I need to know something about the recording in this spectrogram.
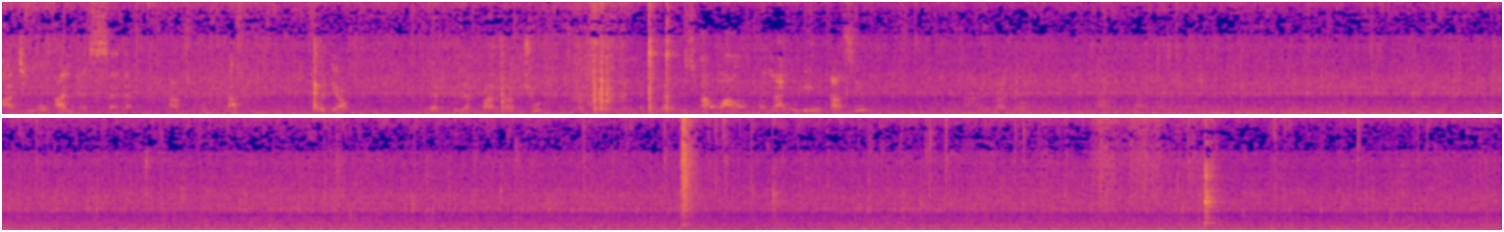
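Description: Food sizzles in a pan.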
